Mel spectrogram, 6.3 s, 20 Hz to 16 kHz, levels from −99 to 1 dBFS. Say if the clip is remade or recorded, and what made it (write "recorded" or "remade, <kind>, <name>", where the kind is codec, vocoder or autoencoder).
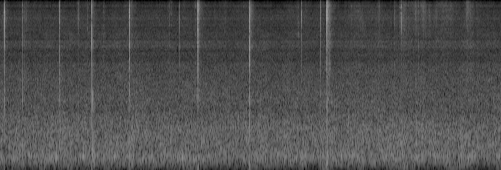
remade, codec, DAC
